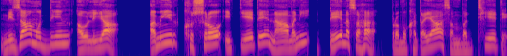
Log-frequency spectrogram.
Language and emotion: Sanskrit, neutral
